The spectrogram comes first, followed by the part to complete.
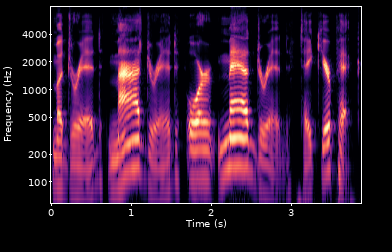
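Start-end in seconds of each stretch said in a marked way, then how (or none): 0.0-0.7 Madrid with a schwa, muh-DRID, rising; first local Madrid; Maine Madrid, first way. Shown as a demonstration. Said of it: "three different ways". 0.7-1.6 Madrid with a flat a, MAD-rid, rising; second local Madrid; Maine Madrid, second way. Shown as a demonstration. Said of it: "three different ways". 2.1-3.0 Madrid drawn out slowly, MAD-rid with a flat a; Maine Madrid, third way. Shown as a demonstration. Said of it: "three different ways".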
